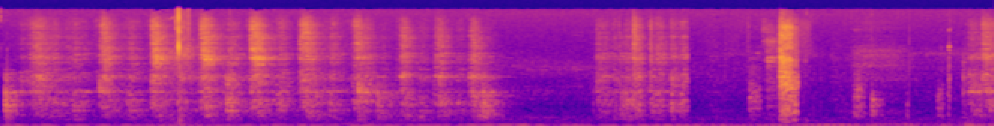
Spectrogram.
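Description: Small palm plane shaving the sawn side of a padauk guitar headstock, in a quick series of short cutting strokes, to true the edge straight and square. There are brief pauses between runs of strokes and one louder stroke near the end.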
